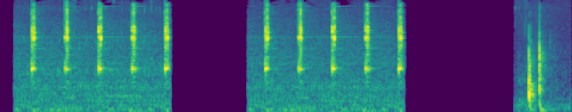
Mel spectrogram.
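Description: Clock-ticking sound effect: sharp, even ticks about four a second in short runs of about five, each run cut off into dead silence before the next. A single thump comes right at the end.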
